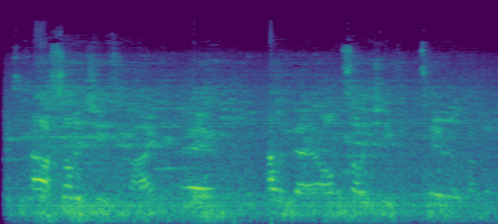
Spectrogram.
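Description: High-voiced man giving a factory tour. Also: fairly quick, rough recording. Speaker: factory guide. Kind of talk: explaining a process on a tour. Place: inside a large working factory. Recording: music behind, factory hum.

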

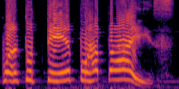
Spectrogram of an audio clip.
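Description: A man voicing a concerned young woman in a radio soap, with drawn-out, expressive exclamations. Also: extremely high pitch, faint music behind, pitched above the performer's own voice, exaggerated voice. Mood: surprised, concerned.

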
